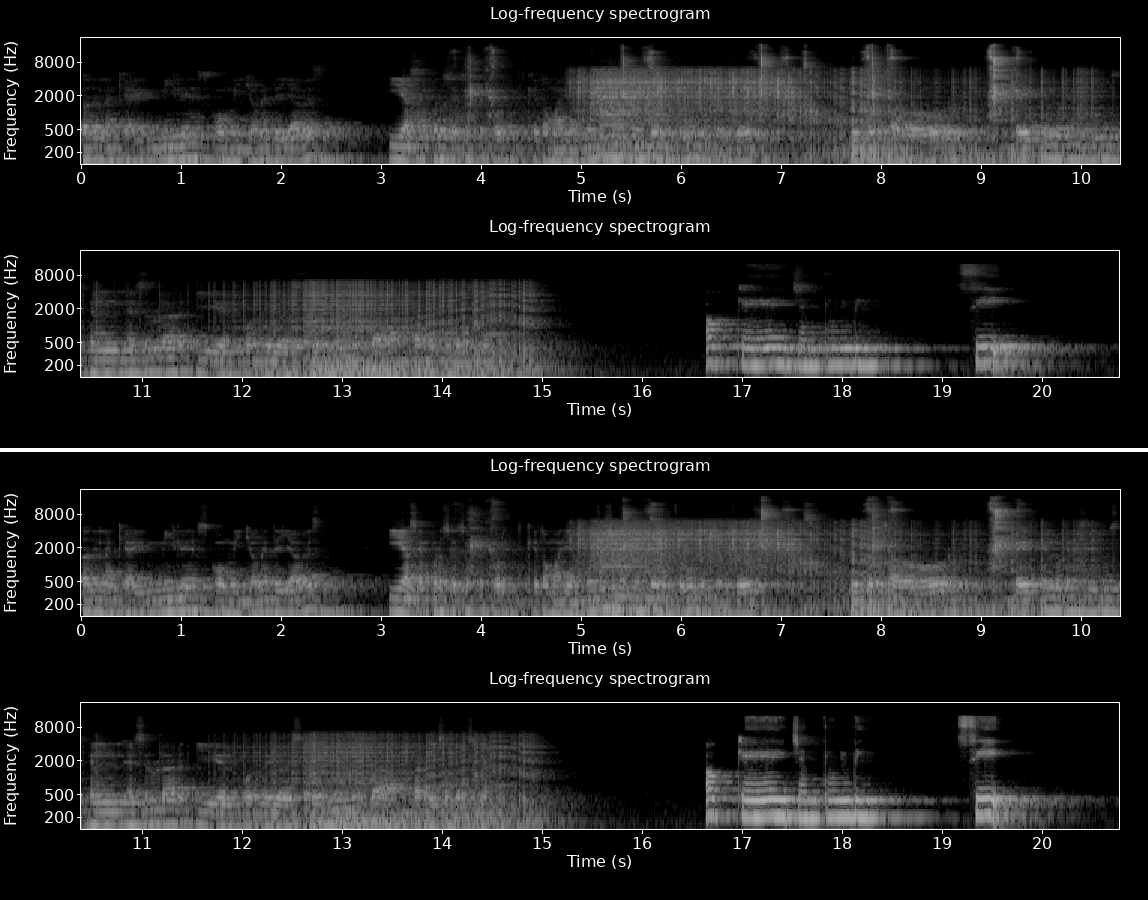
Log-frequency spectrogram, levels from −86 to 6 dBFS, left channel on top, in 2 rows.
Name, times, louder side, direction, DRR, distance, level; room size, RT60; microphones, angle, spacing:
voice 1, 0.0-2.4 3.1-6.8 7.7-8.9 9.2-14.5, right 1 dB, 35° right, 5 dB, 0.5 m, -40 dB
sound 1, 3.2-9.5, left 5 dB, 50° left, 0.8 m, -44 dB
sound 2, 4.8-14.9, left 1 dB, 15° left, 0.4 m, -42 dB
voice 2, 16.6-18.3 19.3-19.6, right 6 dB, 90° right, 11 dB, 0.4 m, -33 dB
7.1 x 3.6 x 5.4 m, 1.3 s
head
